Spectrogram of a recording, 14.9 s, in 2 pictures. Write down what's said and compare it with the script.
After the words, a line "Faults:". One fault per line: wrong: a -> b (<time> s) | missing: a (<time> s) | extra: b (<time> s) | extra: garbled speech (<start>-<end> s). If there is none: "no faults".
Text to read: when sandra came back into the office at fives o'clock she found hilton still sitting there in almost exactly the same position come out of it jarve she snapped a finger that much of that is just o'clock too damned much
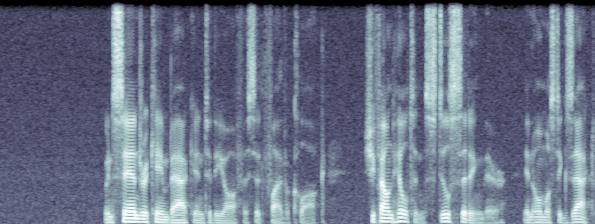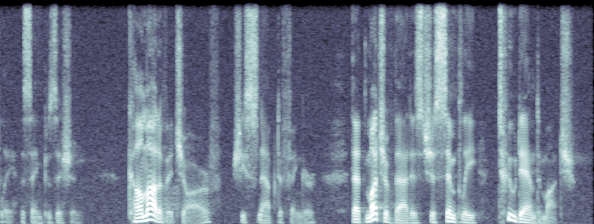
when sandra came back into the office at five o'clock she found hilton still sitting there in almost exactly the same position come out of it jarve she snapped a finger that much of that is just simply too damned much
Faults:
wrong: fives -> five (3.3 s)
wrong: o'clock -> simply (13.0 s)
